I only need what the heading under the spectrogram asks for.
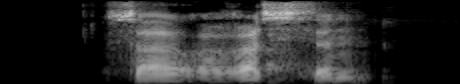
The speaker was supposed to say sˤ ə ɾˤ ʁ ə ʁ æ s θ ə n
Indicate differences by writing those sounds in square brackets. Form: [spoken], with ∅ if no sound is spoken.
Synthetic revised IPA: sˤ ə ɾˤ ʁ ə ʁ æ s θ ə n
